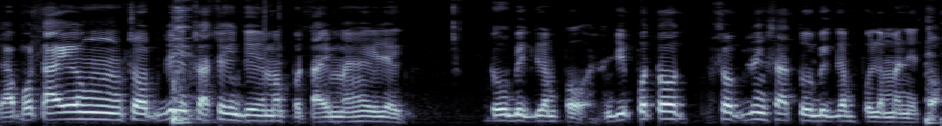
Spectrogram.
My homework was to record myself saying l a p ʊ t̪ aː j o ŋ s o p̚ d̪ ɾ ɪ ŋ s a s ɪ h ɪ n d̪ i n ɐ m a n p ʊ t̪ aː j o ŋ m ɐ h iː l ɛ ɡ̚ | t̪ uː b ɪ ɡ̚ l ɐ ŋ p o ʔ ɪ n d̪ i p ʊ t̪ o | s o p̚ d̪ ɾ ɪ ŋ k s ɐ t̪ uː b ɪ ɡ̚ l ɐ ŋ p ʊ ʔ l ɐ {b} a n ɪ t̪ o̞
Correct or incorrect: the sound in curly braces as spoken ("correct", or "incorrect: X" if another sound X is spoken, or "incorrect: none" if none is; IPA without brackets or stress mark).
incorrect: m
